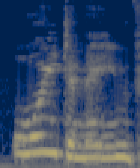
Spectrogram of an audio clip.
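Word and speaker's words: Eudermine: Okay, the next item is by Shiseido, and it's the it's not spelled like that, but I've looked up how to say it, and I think that's as close as I can get. Oidamine Revitalizing Essence.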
